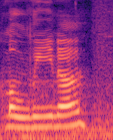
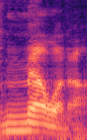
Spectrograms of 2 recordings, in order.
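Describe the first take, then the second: First: The first part does not sound like melon. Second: The first part sounds like the word melon. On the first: "Why is it not Melina?" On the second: "I can't believe it's pronounced Melina... Why is it melon?"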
